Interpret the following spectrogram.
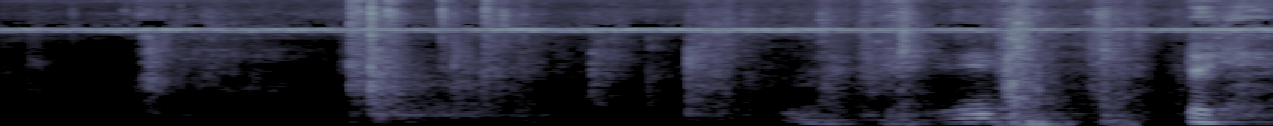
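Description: Faint footsteps and scuffs on cave rock as someone walks, with a few louder knocks past the middle and a brief murmur of voice near the end. A thin, steady high-pitched whine runs underneath.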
